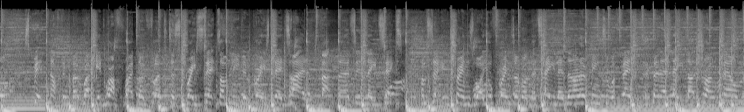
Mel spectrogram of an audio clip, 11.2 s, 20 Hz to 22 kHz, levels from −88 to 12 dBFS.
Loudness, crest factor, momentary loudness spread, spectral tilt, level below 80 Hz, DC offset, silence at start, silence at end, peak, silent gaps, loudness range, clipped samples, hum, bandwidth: -13 LUFS; 12 dB; 3 LU; -4.5 dB/octave; -18 dBFS; under 0.1%; 0 s; 0 s; 0 dBFS; none; 1 LU; under 0.1%; none; 19.5 kHz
